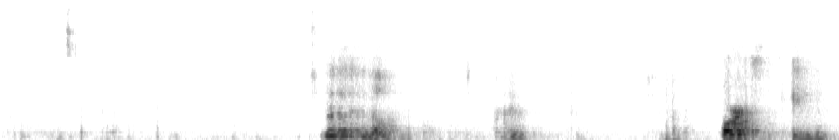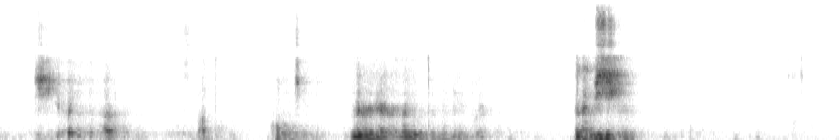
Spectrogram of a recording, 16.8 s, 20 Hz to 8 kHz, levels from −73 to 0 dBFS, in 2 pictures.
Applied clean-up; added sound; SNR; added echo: neural mask model DeepFilterNet 3.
